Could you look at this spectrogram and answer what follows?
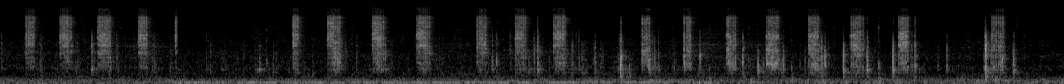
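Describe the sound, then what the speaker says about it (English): A 3/8 ratchet fitted with a 10mm socket clicks in quick repeated bursts while tightening ignition coil bolts on a 2016 Scion iM, close and crisp, with short pauses between strokes and no talking. "we'll take our 3/8 ratchet with the 10mm socket and just tighten these down, snug them down good."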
